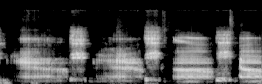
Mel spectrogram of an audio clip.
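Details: A koala gives a rough, belching bellow, long grating groans alternating with short, higher snorting bursts.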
